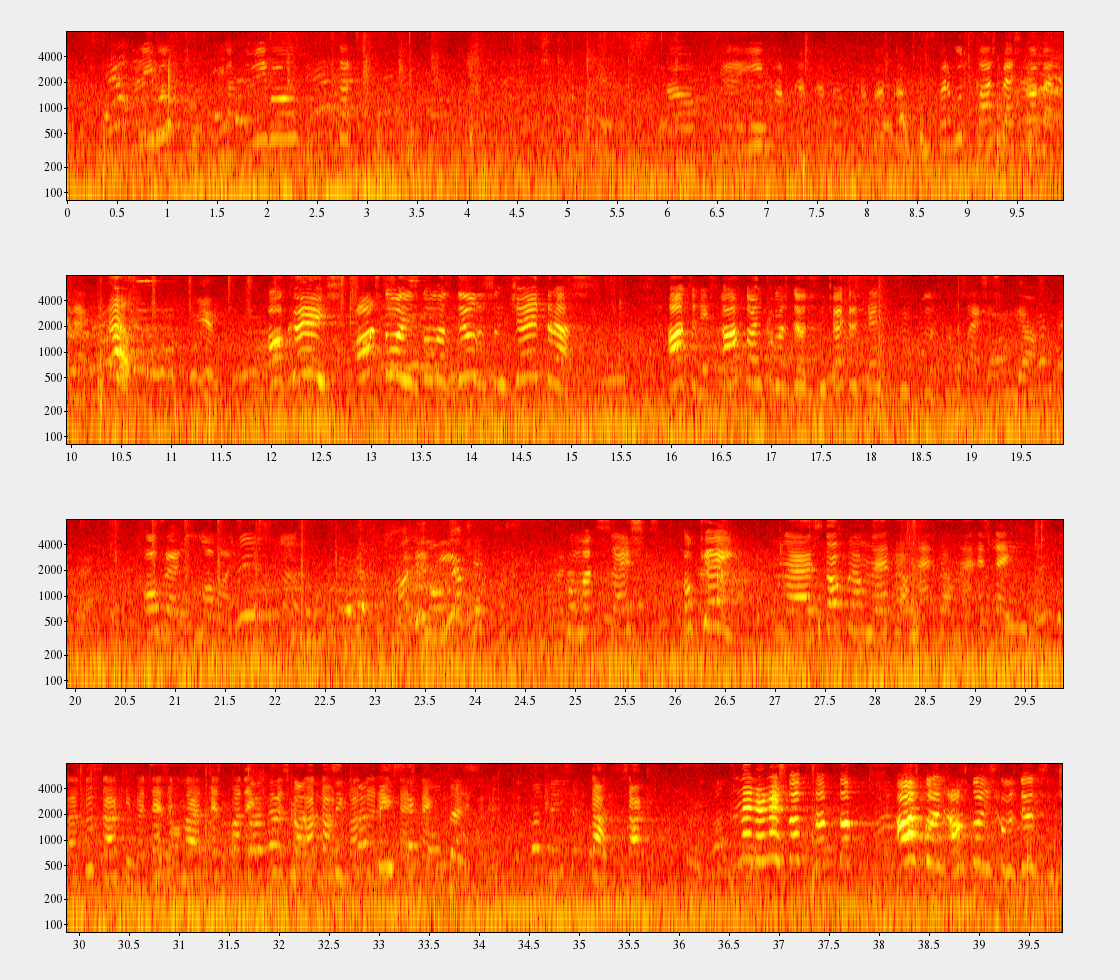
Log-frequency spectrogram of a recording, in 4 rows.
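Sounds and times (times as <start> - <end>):
suburban playground ambience: 0.0 - 39.8.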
